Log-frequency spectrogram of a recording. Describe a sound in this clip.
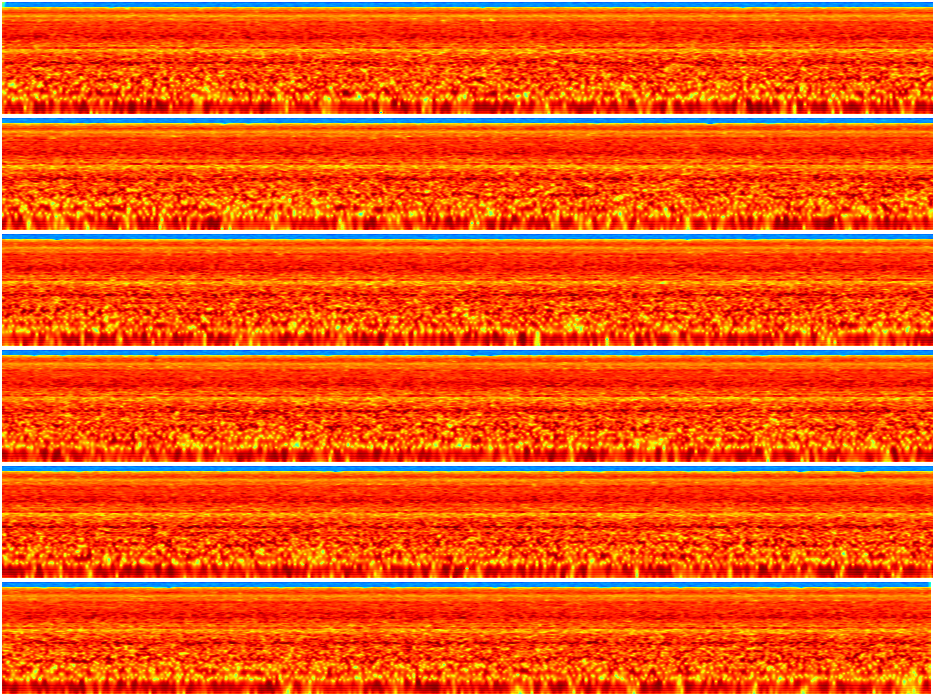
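A jet airliner's engines roar with a steady, even hum.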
